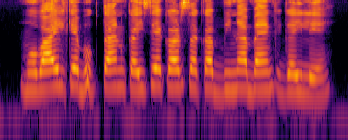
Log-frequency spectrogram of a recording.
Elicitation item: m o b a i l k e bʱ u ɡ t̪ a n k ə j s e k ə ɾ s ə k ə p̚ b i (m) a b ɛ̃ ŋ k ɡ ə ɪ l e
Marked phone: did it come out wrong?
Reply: yes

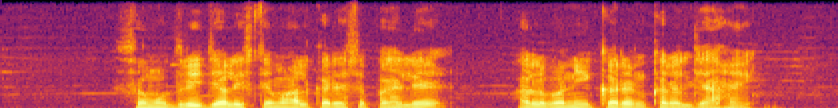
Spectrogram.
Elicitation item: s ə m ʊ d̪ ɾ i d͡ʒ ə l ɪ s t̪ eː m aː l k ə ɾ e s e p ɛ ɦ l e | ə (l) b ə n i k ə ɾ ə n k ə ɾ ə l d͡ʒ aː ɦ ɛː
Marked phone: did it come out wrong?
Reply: no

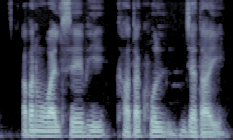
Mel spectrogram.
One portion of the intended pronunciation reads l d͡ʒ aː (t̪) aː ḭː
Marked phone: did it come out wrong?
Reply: no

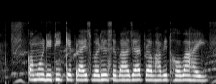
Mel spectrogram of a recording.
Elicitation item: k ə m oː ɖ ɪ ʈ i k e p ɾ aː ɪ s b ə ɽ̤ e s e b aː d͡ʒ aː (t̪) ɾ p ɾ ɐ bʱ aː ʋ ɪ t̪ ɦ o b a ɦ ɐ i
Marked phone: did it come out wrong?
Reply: yes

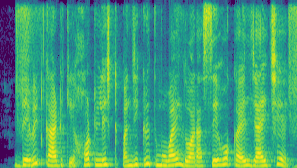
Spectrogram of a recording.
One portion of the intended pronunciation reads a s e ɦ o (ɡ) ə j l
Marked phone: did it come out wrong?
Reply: yes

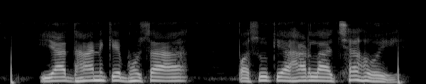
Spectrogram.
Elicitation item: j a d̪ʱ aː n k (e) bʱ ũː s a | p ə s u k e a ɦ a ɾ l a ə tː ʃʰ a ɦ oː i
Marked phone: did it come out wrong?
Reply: no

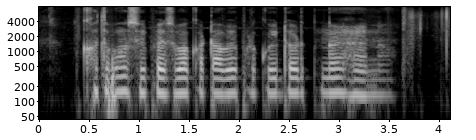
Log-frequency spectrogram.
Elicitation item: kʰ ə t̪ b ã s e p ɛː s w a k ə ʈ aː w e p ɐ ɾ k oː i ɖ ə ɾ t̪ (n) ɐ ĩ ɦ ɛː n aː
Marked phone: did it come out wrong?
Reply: no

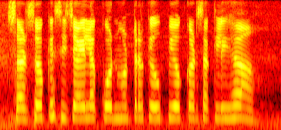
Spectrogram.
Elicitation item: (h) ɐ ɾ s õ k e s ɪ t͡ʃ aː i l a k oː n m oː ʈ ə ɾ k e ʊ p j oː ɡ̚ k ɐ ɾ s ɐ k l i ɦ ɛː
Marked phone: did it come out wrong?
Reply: yes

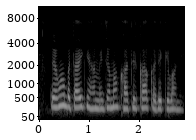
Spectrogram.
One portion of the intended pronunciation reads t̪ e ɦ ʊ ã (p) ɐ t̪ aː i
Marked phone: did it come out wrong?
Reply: yes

